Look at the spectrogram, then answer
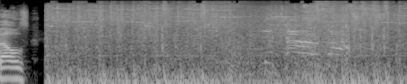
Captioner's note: gun blasting; dramatic orchestral music; characters yelling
